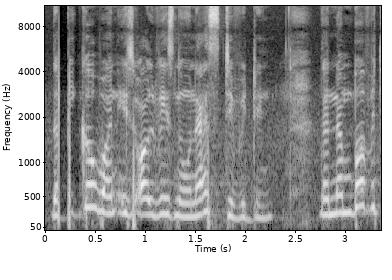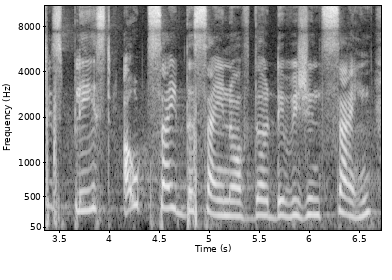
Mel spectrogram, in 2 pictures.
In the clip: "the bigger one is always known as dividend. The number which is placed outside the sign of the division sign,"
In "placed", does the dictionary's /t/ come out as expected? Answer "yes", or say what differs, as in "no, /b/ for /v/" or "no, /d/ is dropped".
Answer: yes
